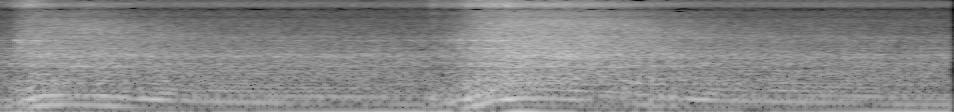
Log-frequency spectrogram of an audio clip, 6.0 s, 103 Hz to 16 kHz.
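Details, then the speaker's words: 1995 Ford Escort Wagon after exhaust system replacement, from a cold start: two quick revs with a smooth rise and fall and no catalytic converter rattle; valvetrain noise is audible on cold start and a slight rattle remains. "no more rattle i don't hear the cat rattling i do hear something rattling a little eh"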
